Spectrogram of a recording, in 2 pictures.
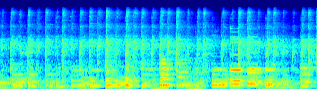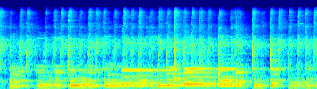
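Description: Nylon-string acoustic guitar strumming bossa nova chords, with a pandeiro tambourine tapped and jingled by hand in a steady samba rhythm alongside.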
